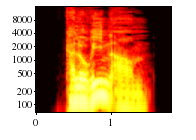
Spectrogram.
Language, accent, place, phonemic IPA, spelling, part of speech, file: German, Germany, Berlin, /kaloˈʁiːənˌʔaʁm/, kalorienarm, adjective, De-kalorienarm.ogg
- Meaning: low-calorie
